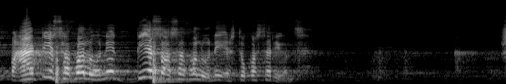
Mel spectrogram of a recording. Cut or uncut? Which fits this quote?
uncut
